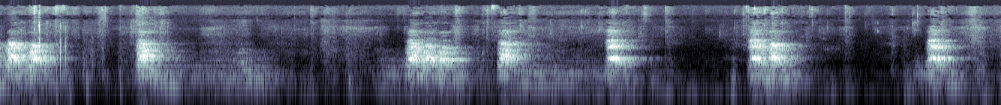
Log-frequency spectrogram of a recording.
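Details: Maltese terrier puppies at a breeder in Turkey; short, sharp barks come in bursts at irregular intervals, about seven in all, in a quiet setting.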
